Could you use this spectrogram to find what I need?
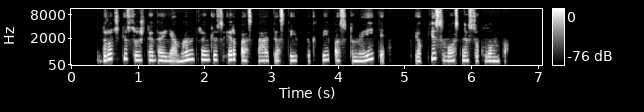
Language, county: Lithuanian, Kaunas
